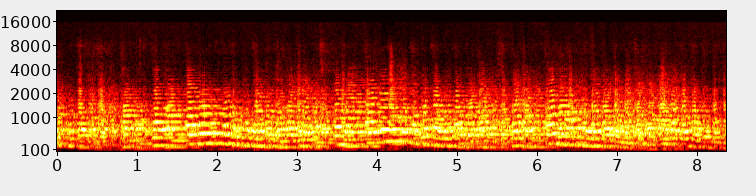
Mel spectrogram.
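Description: Two bass trombones playing an unaccompanied duet, with both parts moving continuously through changing notes.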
